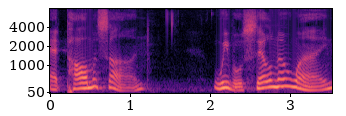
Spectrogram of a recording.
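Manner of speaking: slow, distinguished commercial announcer voice. Quoting an old wine commercial's spokesman: slower, like the Paul Masson pitchman. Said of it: "I can just talk a little bit slower".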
